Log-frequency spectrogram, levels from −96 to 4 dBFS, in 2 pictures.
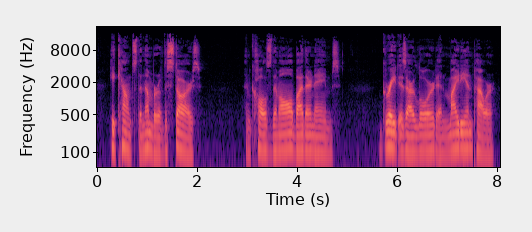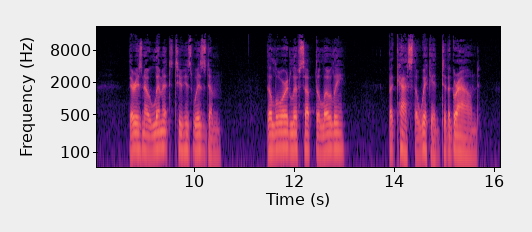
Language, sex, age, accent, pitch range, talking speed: English, male, 30-49, American, 100-115 Hz, 155 wpm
